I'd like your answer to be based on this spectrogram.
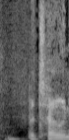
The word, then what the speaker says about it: Bitonio: Joel Bitonio, right? – Yeah, Bitonio.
